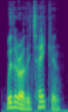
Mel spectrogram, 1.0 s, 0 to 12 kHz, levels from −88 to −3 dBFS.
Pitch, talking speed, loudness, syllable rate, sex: 125 Hz, 235 wpm, -17 LUFS, 9.0 syllables/s, male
